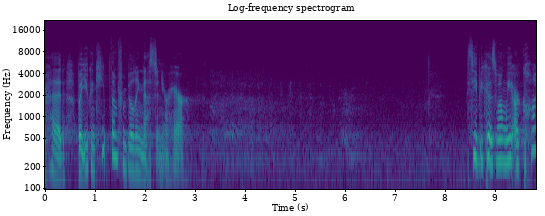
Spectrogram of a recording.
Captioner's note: congregants laugh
